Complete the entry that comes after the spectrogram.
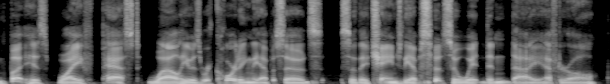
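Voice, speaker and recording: A man's voice: on the low side, steady tone, measured pace, gravelly, hardly any pauses, no room sound, studio quality. A man chatting casually as a guest on a podcast. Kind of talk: casual chat.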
